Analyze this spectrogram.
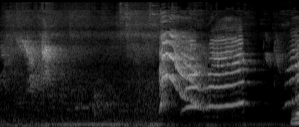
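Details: Rose-ringed parakeet kept as a pet indoors, said to be talking and repeating words like mummy and papa; a short high, buzzy screech with a falling tail, then a brief rising squawk, in a quiet room.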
